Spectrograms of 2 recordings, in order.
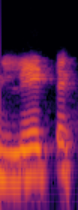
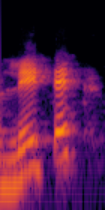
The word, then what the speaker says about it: LaTeX: So LaTeX, so I understand LaTeX as you lay text. So that is called LaTeX. You lay your text. That's the reason it's called LaTeX.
